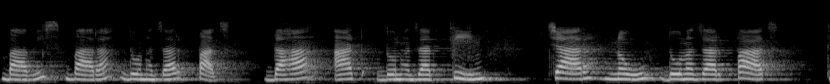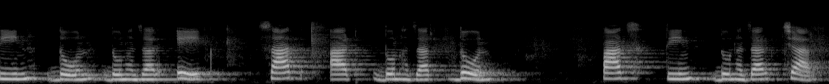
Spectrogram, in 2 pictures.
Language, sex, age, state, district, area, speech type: Marathi, female, 18-30, Maharashtra, Washim, rural, spontaneous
